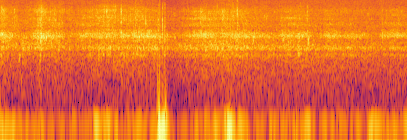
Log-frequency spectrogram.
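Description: Sea water sloshing and lapping around a camera held at the water's surface, with uneven low rumbling buffets on the microphone and one thump about one and a half seconds in.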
